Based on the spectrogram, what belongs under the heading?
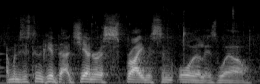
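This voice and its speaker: A man hosting a casual cooking demonstration, hoarse from a cold, chatting enthusiastically to viewers as he cooks. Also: fairly low pitch, rapid-fire, soft background music. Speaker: cooking show host.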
